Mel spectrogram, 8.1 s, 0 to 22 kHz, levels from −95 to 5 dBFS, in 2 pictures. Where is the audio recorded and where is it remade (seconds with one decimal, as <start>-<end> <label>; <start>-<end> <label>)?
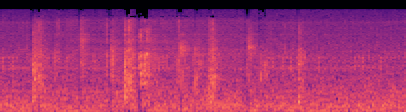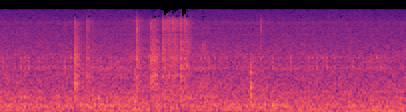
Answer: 0.0-0.7 recorded; 0.7-2.5 remade; 2.5-5.3 recorded; 5.3-5.9 remade; 5.9-8.1 recorded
